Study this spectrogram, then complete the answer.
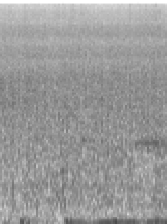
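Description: A waterfall roars steadily on a Mt Vaea hike in Samoa, a close, dense and continuous rush of falling water with no pauses.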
